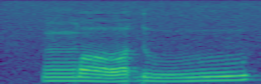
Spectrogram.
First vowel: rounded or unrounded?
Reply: rounded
